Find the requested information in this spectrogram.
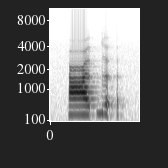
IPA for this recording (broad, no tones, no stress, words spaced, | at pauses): ʕəʔɡəʔ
